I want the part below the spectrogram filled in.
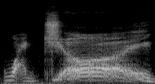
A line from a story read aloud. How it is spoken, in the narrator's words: Gurgi cried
